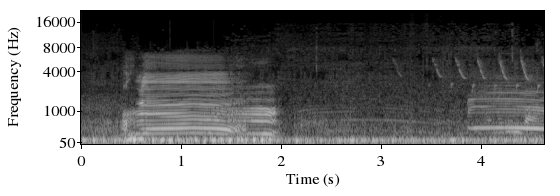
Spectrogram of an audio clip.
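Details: Tame female cows on the road next to rice fields call to the herd with one loud, sustained moo about a second and a half long, then a second steadier moo beginning, with faint high chirps behind.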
